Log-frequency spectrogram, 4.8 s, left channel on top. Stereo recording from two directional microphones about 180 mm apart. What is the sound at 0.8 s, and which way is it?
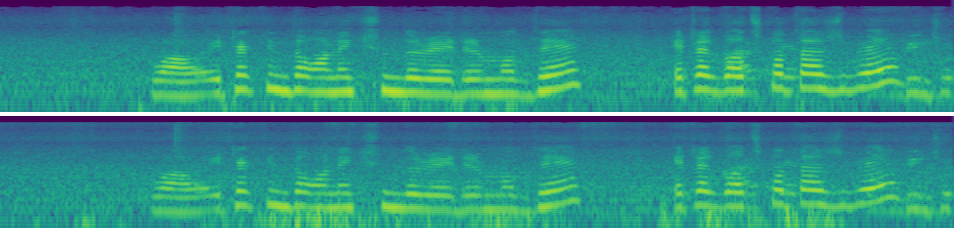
Speech, 30° left (ahead or behind).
